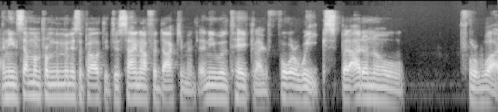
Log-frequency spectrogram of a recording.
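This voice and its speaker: In a Swedish accent, a man talks at a fairly quick pace with a fairly low pitch, fairly even intonation and a dark, mellow tone, the sound dry and close with no echo. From Sweden, Stockholm. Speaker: home renovator and author. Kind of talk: interview.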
